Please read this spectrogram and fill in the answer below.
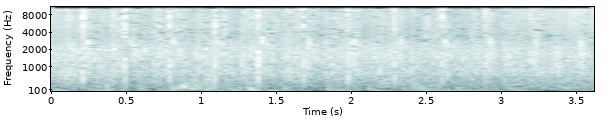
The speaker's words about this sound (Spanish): Gracias, un aplauso para vosotros, muchas gracias.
